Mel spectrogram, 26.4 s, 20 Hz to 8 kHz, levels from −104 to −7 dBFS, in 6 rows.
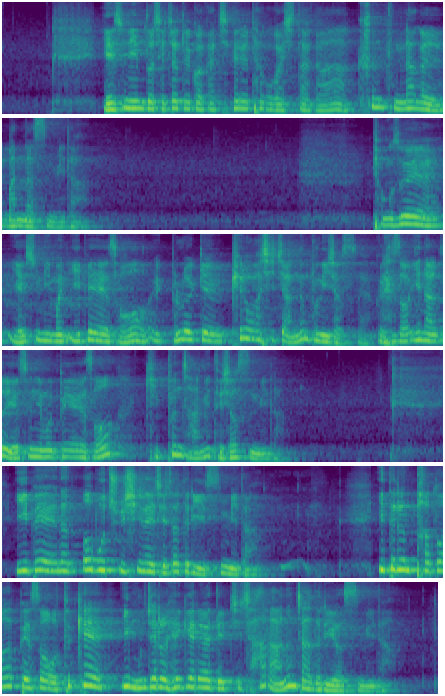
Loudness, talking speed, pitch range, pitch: -32 LUFS, 285 characters per minute, 150-220 Hz, 180 Hz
